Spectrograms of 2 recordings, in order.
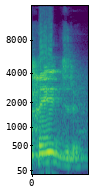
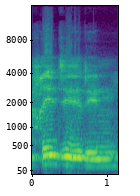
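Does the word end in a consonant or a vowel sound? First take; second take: consonant; vowel. First: The word ends cut off on the consonant. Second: The word ends with an added -in syllable.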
